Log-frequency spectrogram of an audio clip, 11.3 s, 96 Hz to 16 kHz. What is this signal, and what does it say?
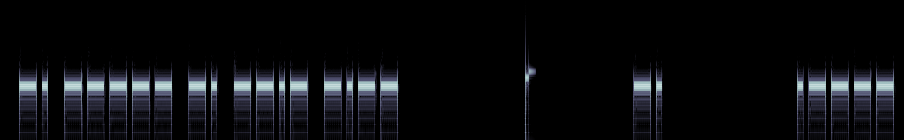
Morse code, heard as a keyed tone, about 17 wpm, spaced as for 11 wpm, 700 Hz. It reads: N0NQY N1
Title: USA Call Signs - 5 Characters - 8x Character Spacing - 17wpm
